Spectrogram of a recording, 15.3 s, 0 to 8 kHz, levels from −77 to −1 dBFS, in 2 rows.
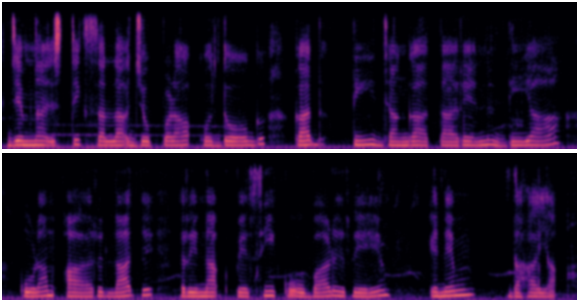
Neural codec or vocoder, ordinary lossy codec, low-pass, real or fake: vocoder, 22.05 kHz, 80 mel bands, WaveNeXt; none; 7.2 kHz; fake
